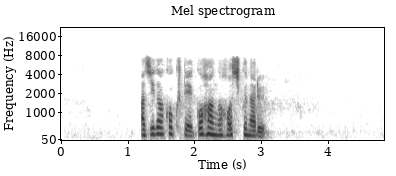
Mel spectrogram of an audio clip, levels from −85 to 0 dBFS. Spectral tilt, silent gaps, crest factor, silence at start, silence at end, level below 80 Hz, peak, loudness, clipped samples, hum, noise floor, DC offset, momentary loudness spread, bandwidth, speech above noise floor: -5 dB/octave; none; 20 dB; 1.2 s; 1.8 s; -62 dBFS; -4 dBFS; -22 LUFS; under 0.1%; none; -76 dBFS; under 0.1%; 7 LU; 8 kHz; 54 dB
